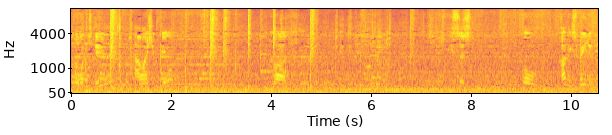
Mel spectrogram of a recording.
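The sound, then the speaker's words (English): A Humvee military vehicle engine rumbles steadily and loudly throughout, a deep continuous drone with voices faintly audible in the background. “It's a Hummer. Humvee.”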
